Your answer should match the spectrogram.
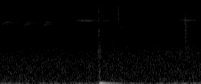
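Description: A pause with only faint background ambience, broken by a single soft knock about a second in.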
